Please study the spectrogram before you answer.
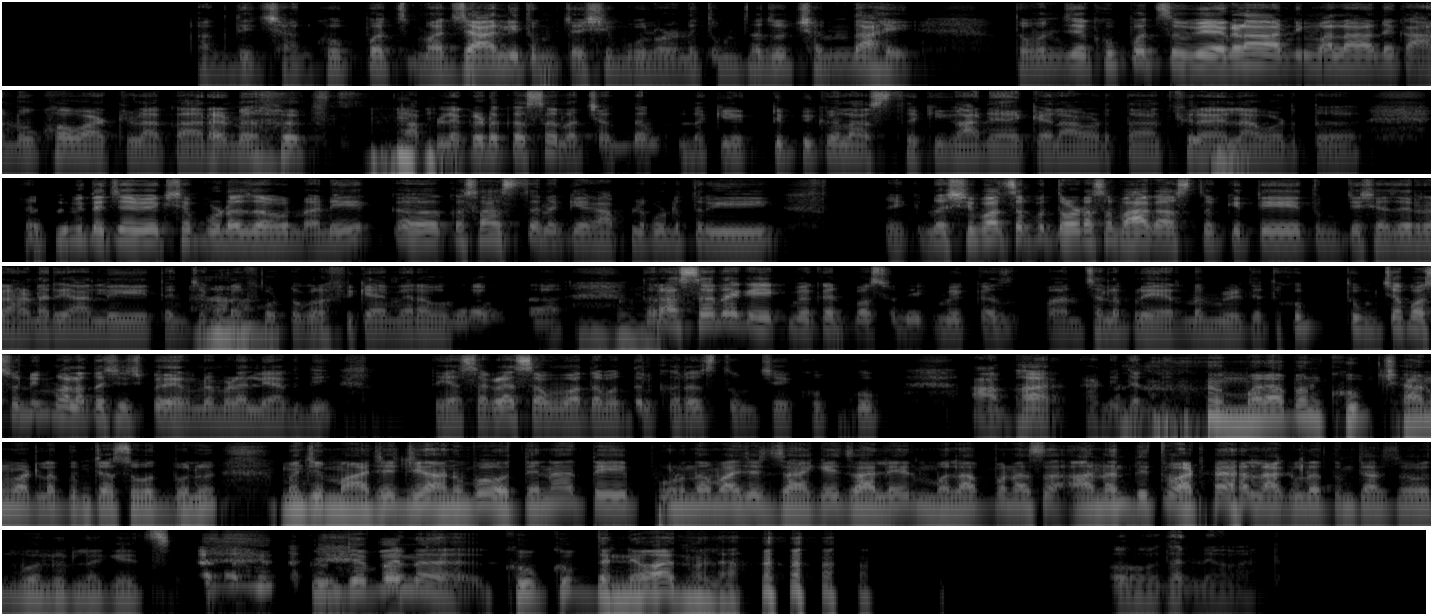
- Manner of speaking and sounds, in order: other background noise; laughing while speaking: "अ"; chuckle; tapping; chuckle; laughing while speaking: "आनंदित वाटायला लागलं तुमच्यासोबत बोलून लगेच"; unintelligible speech; laugh; laugh
- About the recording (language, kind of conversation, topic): Marathi, podcast, मोकळ्या वेळेत तुम्हाला सहजपणे काय करायला किंवा बनवायला आवडतं?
